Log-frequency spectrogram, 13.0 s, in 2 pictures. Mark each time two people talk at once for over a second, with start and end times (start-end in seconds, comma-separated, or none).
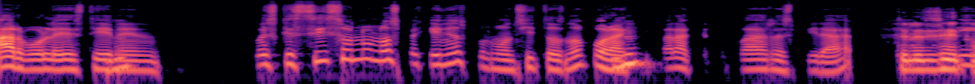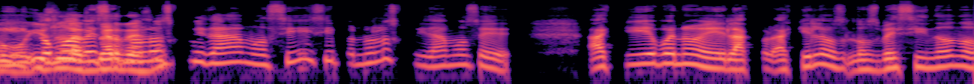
6.3-7.6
